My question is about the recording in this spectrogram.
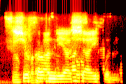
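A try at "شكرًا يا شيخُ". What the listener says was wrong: Syukran ya Syekhu. Duni tanwin ya, tanpa tanwin ya, ya Syekhu ya. Enggak boleh tanwin karena ada ya.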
